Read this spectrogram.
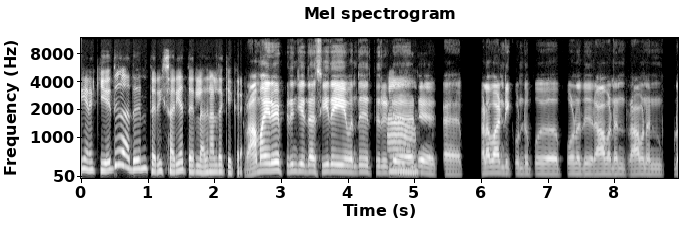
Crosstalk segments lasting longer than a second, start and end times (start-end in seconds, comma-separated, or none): none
